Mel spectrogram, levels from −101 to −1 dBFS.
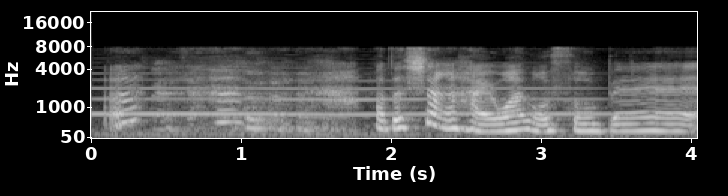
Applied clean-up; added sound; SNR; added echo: none; Wind instrument, woodwind instrument; 11 dB; reverberation time 0.4 s.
